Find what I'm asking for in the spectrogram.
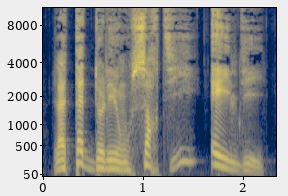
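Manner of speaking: plain reading voice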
